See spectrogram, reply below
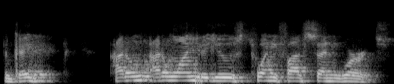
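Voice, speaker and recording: A man with a high-pitched voice gives an emphatic law lecture, repeating key points and slowing down for effect. The sound is roomy and a little dull, as if recorded in a lecture hall. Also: steady tone, darkish tone. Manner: emphatic, repetitive, direct coaching; varies pace, slowing sharply for emphasis. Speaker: law lecturer coaching moot court students.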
